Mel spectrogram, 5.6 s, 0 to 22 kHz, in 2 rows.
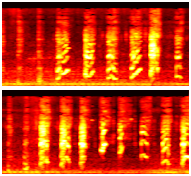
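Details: A 7-year-old Chihuahua cries like a puppy for his dog mom, giving fast, uneven yelps with bending pitch, about three per second, a faint hum in the background.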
